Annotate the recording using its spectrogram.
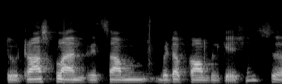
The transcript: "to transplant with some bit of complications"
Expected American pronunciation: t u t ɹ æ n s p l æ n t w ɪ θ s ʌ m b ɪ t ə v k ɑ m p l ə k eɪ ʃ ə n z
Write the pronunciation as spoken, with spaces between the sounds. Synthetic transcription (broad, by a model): t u t ɹ æ n s p l æ n t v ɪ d s ʌ m b ɪ t ə v k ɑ m p l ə k eɪ ʃ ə n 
